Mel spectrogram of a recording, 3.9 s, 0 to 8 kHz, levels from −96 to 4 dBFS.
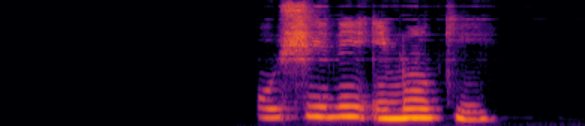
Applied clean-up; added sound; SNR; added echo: neural mask model DeepFilterNet 3.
